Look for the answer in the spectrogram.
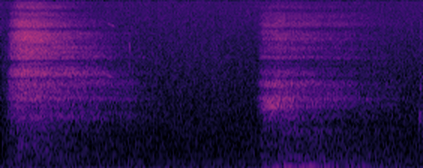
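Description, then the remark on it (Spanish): A slow, deliberate deep breath taken during a meditation exercise focused on breathing: an airy inhale, a brief pause, then a long audible exhale, with no talking. “La meditación es concentrarse en tu respiración. Vamos a intentarlo”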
